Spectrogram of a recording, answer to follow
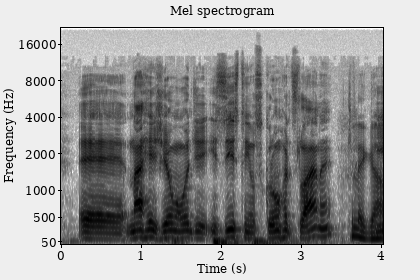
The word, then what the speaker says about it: Kronhardt: Legal, eu sou o Cronhardt.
